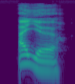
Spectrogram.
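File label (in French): "ailleurs", French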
